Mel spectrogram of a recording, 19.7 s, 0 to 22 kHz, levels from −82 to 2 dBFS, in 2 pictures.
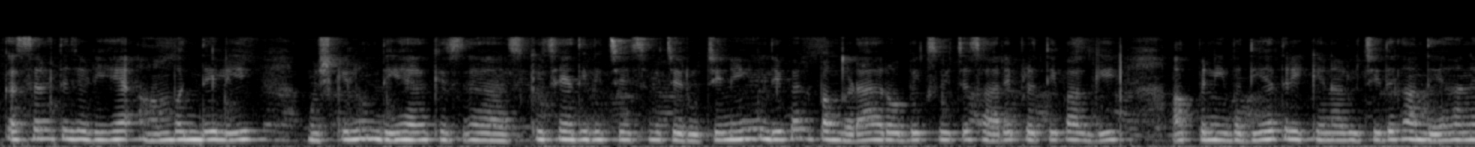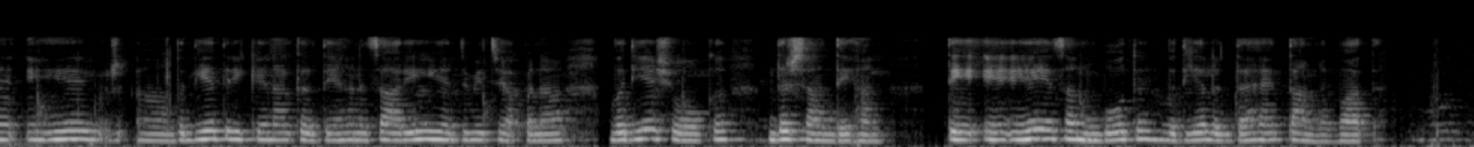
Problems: background sounds at intervals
